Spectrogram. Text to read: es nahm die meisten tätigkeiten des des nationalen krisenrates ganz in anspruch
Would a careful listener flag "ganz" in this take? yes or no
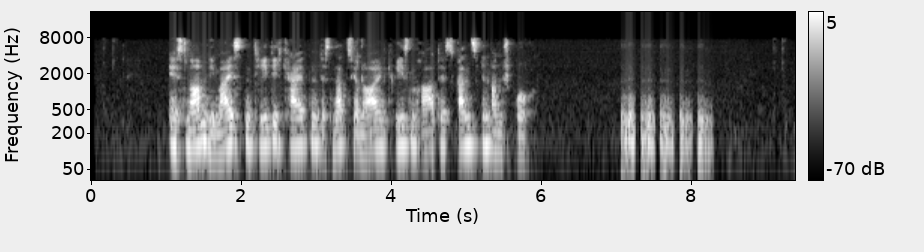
no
